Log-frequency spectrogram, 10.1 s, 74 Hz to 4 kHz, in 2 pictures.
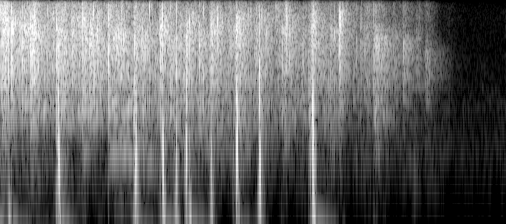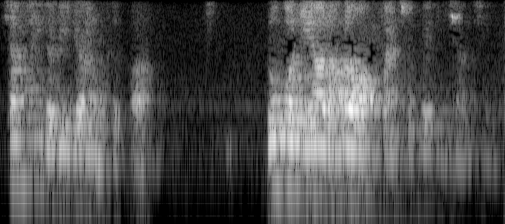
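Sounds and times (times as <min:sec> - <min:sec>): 
class audience applause: 0:00.0 - 0:04.4
speech: 0:05.8 - 0:06.7, 0:07.7 - 0:10.1.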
